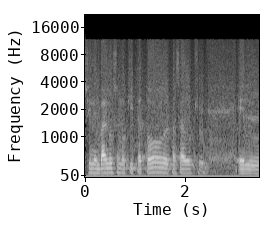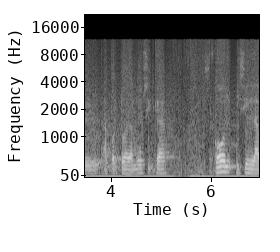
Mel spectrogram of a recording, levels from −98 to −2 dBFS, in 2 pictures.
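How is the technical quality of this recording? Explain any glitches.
The recording has one fault running through the whole speech clip: a stuck bit. One data bit in the signal path is likely held at a fixed value, perhaps by a broken line or a faulty converter. About half of all samples come out wrong by that bit's weight, a step of about -35 dBFS. The speech picks up a harsh, buzzy distortion. Because the error flips with the sign of small values, the pauses fill with an audible noise floor rather than silence.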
